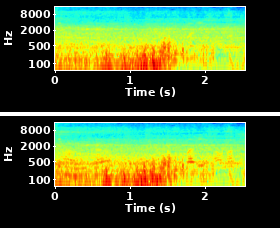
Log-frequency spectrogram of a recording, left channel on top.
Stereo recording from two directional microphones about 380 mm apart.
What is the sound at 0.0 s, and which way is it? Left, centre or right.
Vehicle, right.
